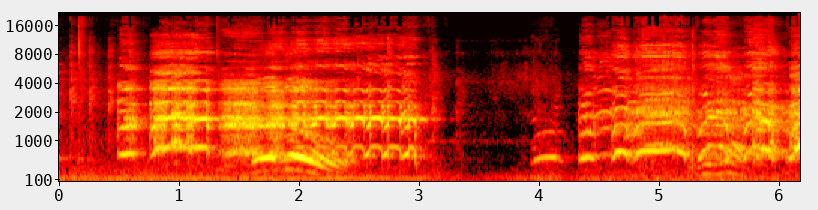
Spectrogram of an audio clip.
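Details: Kokok Balenggek rooster crowing at a practice contest in Ampang Kualo, Solok city: a long, ringing, multi-note crow breaking into stepped, wavering syllables, a short silence, then a second run of rising and falling notes.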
